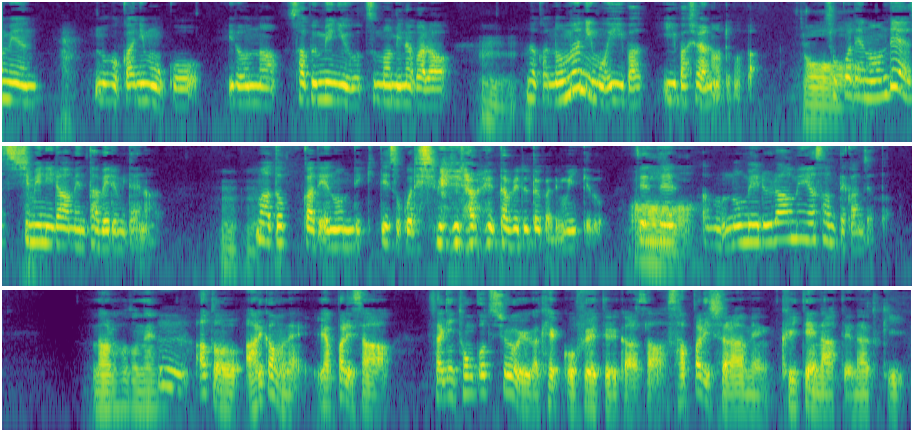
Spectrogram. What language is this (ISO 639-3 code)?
jpn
